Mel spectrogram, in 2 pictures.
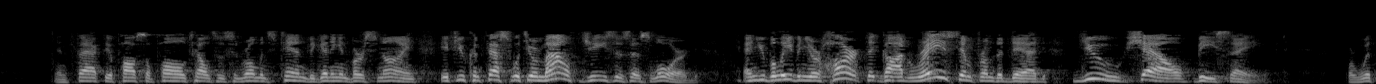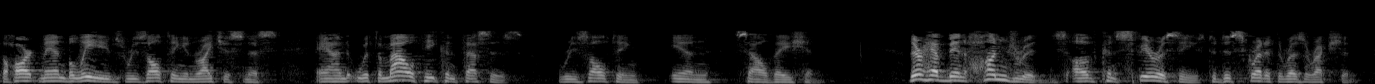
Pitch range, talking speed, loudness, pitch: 130-170 Hz, 150 wpm, -29 LUFS, 150 Hz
